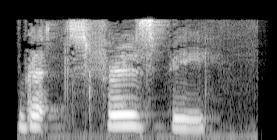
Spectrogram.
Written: Guts Frisbee

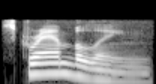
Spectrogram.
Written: scrambling

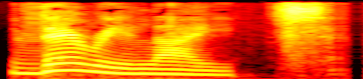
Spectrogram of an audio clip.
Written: very lights

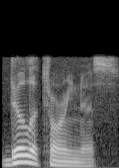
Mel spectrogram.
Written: dilatoriness

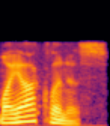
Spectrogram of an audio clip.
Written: myoclonus

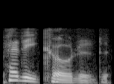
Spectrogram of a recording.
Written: petticoated

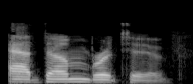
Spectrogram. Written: adumbratively

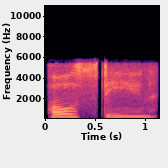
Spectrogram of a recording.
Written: Holstein

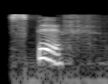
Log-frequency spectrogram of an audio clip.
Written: spif

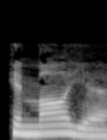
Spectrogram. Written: himalia

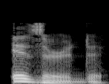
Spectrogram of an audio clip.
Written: izard

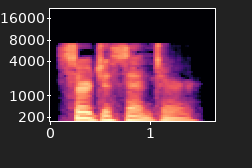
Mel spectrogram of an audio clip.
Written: surgicenter

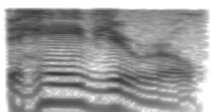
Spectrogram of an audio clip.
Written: behavioral

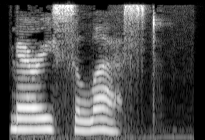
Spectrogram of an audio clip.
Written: Mary Celeste

